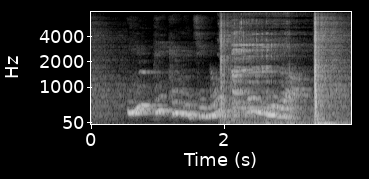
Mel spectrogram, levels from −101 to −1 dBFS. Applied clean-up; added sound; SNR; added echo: none; Thump, thud; 2 dB; reverberation time 2.0 s.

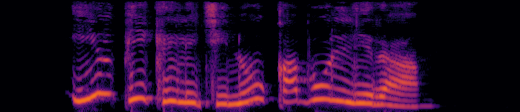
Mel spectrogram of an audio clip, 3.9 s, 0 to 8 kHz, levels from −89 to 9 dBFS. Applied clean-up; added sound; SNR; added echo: none; none; none; none.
